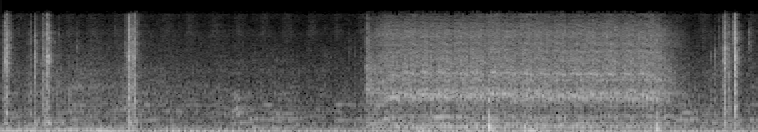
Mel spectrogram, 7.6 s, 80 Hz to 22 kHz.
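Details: 2015 Toyota Avanza that won't run, after new spark plugs: steady even cranking but never fires; crank-no-start traced to a dirty camshaft position sensor.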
